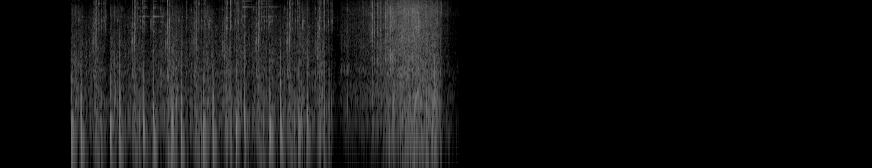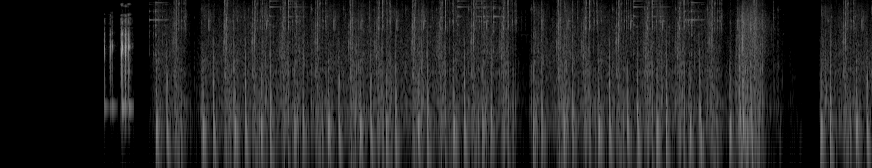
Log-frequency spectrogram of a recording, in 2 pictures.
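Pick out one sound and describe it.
Quick footsteps patter along a hard floor.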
